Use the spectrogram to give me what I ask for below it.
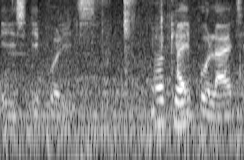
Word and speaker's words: Hippolyte: Hippolyte in English, Hippolyte for the French pronunciation.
